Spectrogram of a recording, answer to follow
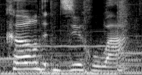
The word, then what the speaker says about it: corduroy: Also, corduroy. It's actually pronounced corde du roi, which means cord of the king, if you didn't know.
